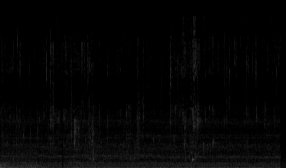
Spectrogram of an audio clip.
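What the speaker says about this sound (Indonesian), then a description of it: "pastikan ketika membilas, tangan menghadap ke bawah agar air jatuh mengalir ke bawah" Steady running water from a tap as hands are rinsed, a soft continuous broadband wash with faint drips, fairly quiet and without speech.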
